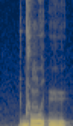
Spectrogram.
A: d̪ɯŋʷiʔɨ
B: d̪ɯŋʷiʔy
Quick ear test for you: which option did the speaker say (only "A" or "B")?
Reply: B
